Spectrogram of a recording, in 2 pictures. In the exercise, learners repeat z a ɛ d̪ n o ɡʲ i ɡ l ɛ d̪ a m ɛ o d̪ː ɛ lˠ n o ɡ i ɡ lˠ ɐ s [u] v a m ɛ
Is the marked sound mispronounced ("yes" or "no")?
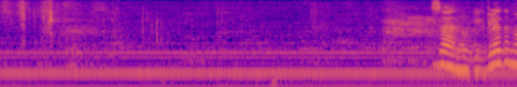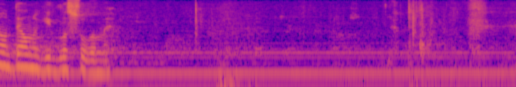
no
